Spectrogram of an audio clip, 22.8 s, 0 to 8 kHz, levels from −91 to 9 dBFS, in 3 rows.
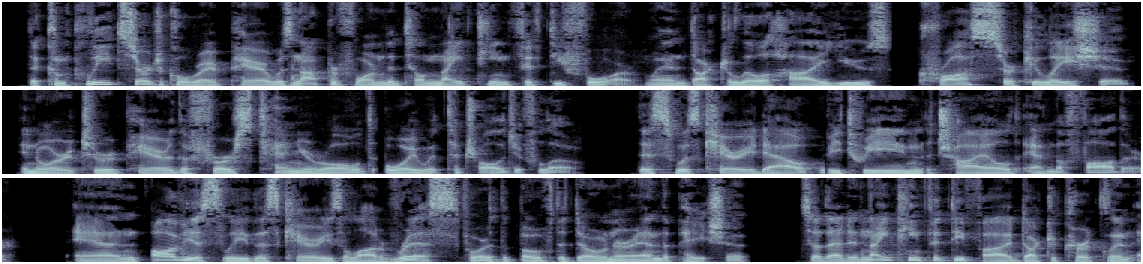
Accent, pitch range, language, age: American, 85-105 Hz, English, 30-49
